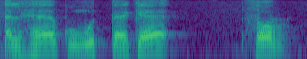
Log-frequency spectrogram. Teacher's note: الراء عندي في التكاثر مفخمة، ليه؟ لأن قبلها مضموم. ألهاكم التكاثر، أنا ماليش دعوة بحركة الراء.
